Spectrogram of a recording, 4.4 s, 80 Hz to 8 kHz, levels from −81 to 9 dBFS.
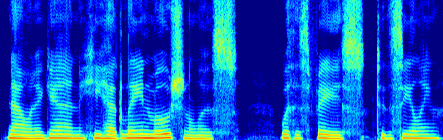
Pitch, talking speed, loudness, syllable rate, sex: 195 Hz, 175 wpm, -15 LUFS, 4.5 syllables/s, female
